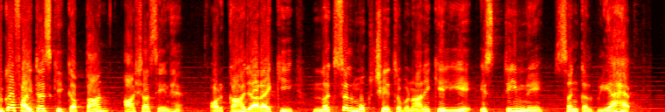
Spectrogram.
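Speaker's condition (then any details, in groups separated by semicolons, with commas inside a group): No condition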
